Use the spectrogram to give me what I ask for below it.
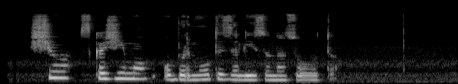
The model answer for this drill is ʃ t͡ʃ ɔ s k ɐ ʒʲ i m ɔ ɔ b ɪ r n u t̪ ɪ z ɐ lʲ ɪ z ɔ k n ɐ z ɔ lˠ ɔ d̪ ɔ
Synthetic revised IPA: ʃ t͡ʃ ɔ s k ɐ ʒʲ i m ɔ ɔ b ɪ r n u t̪ ɪ z ɐ lʲ i z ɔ n ɐ z ɔ lˠ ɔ t̪ ɔ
